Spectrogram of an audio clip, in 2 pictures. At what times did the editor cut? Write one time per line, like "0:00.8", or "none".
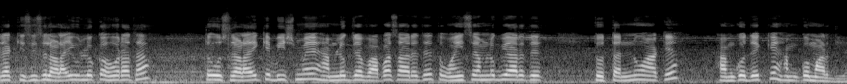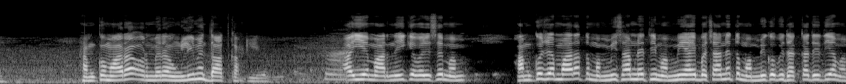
0:11.9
